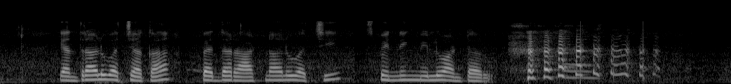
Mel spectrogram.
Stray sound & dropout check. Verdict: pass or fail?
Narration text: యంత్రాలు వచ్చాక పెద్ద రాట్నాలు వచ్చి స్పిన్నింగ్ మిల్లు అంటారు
fail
